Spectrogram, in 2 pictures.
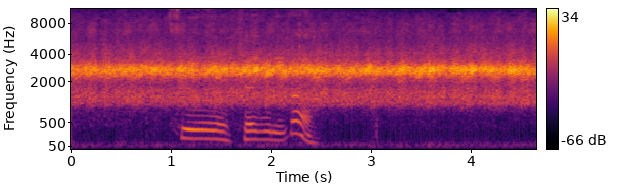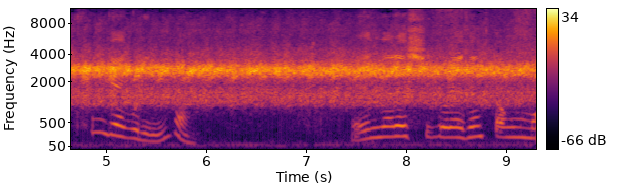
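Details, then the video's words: Calling at night on 3 May 2020 with body-sized vocal sacs, Japanese tree frogs keep up a steady shrill chorus, overlaid by three runs of lower, stepped, falling croaks at the start, middle and end. "밤에 우는 청개구리 울음판이 몸통 만큼 크네요?"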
